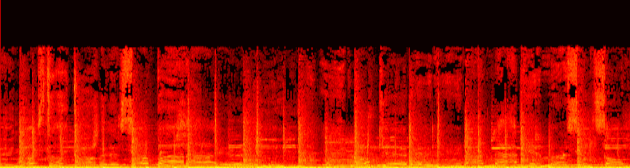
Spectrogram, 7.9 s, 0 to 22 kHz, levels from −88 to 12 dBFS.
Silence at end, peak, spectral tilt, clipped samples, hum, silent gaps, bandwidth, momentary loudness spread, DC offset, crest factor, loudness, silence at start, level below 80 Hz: 0 s; -4 dBFS; -6 dB/octave; under 0.1%; none; none; 16.5 kHz; 2 LU; under 0.1%; 12 dB; -19 LUFS; 0 s; -20 dBFS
